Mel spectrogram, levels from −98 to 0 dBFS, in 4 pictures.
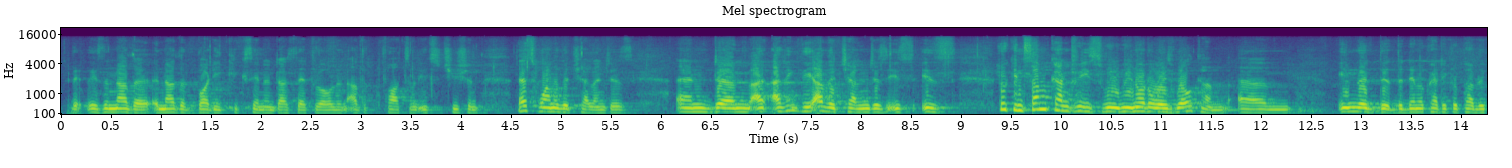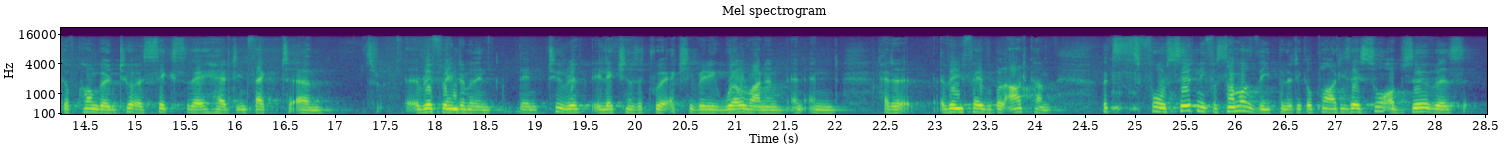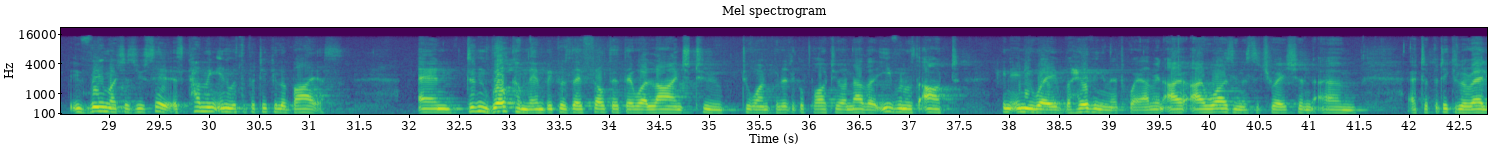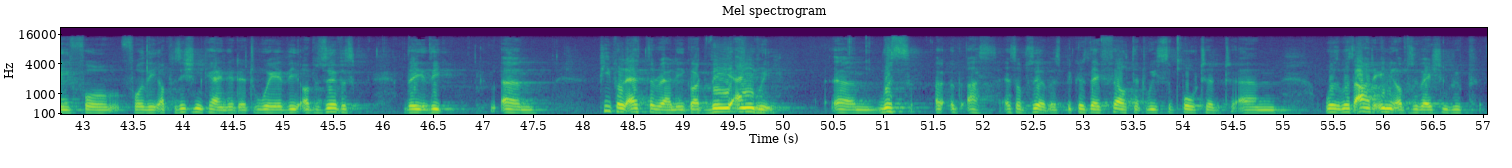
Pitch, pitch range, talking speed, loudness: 150 Hz, 135-165 Hz, 185 wpm, -16 LUFS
